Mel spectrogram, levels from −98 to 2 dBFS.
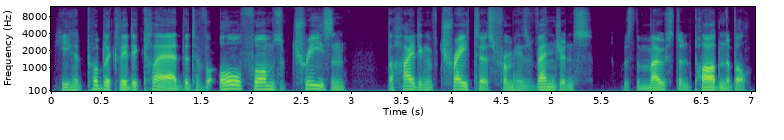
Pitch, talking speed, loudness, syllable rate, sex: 105 Hz, 180 wpm, -21 LUFS, 5.5 syllables/s, male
